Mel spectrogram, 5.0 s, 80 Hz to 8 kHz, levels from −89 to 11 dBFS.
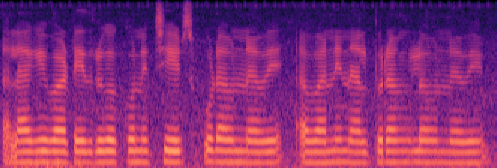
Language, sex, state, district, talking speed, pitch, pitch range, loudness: Telugu, female, Telangana, Mahabubabad, 135 wpm, 190 Hz, 185-195 Hz, -15 LUFS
